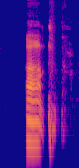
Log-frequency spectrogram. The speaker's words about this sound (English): excuse me as I cough up a lung.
